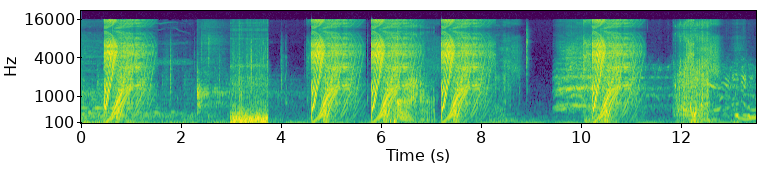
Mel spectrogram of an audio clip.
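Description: Game sound effects sweep downward in pitch, again and again.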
